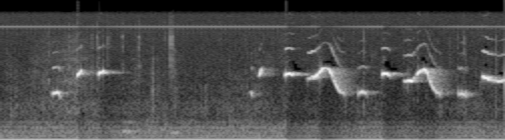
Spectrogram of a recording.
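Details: Caged pet bird producing scattered whistles, quiet at first, then a burst of rising and falling swoops and held notes in the second half. A steady hum sits underneath.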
